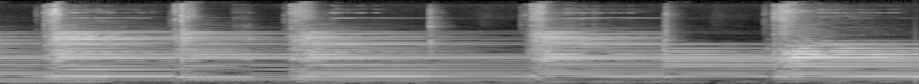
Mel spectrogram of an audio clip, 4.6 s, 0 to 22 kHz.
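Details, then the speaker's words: 25-year-old Squier Venus guitar after diagnosing and resoldering to cure a long-standing buzz: clean-channel chords ring and decay through both pickups with no hum, crackle or buzz; normal clean guitar signal. "just as a demonstration this is what sounds like with a clean Channel you can hear both pickups work"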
